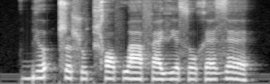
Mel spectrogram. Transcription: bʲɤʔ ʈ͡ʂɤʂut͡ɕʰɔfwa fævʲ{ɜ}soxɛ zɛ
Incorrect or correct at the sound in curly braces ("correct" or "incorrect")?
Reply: correct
